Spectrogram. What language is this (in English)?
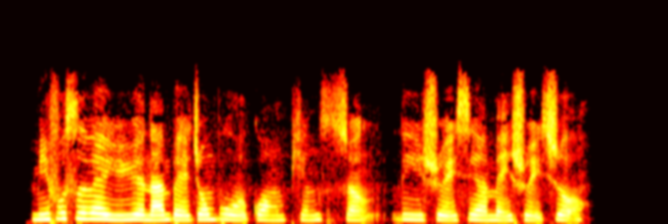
Chinese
